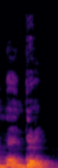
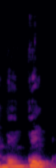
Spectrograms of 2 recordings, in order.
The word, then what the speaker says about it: mangeons: So if we looked, soft G sounds are G-E and G-I.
